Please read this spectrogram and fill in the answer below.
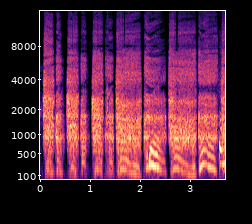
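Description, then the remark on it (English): A rapid series of loud breaths as people take a deep breath in together, about eight heavy gasps and exhales in quick succession, some carrying a voiced, groaning tone. No one speaks. “So everyone, take a deep breath in and listen to this little summoning.”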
